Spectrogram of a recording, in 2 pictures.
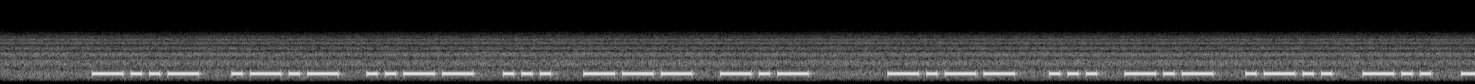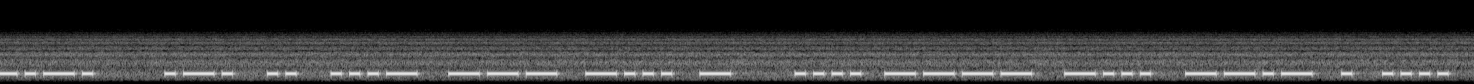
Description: Morse code (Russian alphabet), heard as a keyed tone, hand-sent with a paddle, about 13 wpm, 500 Hz. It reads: ЬЯЮСОК ЫСКЛДЦ РИЖОБТ ХШБЩЕХ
